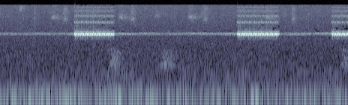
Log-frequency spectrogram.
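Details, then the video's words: Crickets on a summer night, a close one giving sharp high trilled bursts of about half a second, two full chirps and the start of a third, over a thin steady background trill. "Cricket Noise"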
